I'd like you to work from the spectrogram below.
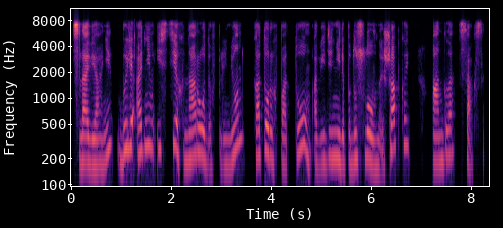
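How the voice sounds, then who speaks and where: A woman giving a deliberate, didactic lecture in bookish phrasing, reading out quotations as she goes. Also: mid-range voice, lively intonation, no echo, lo-fi sound. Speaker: lecturer hosting a live broadcast.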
